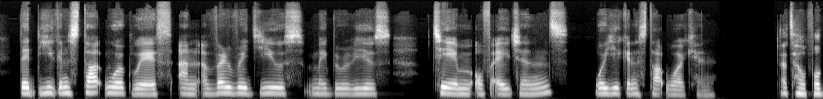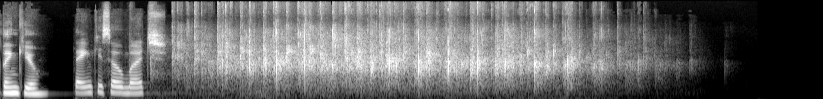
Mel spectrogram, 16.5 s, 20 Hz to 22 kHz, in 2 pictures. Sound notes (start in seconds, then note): 9.4 audience clapping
